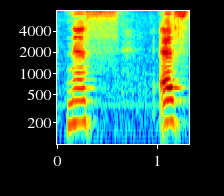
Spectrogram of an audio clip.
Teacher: سین میں ہمس ہے، ہمس کا مطلب ہوا فیل ہوگی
